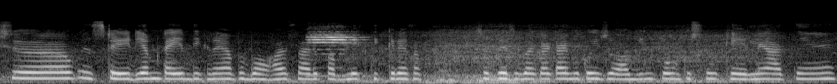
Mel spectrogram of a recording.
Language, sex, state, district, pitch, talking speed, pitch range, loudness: Hindi, female, Bihar, Muzaffarpur, 255 Hz, 195 wpm, 250-265 Hz, -17 LUFS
